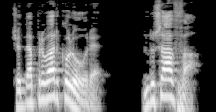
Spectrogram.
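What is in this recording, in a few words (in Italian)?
"saafa", vocabolario dialettale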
